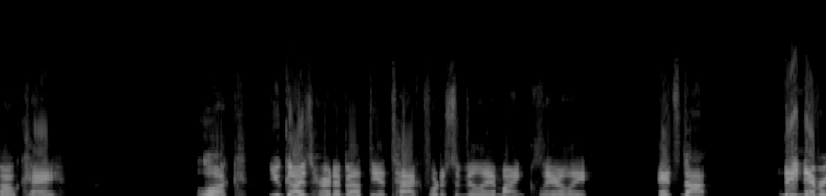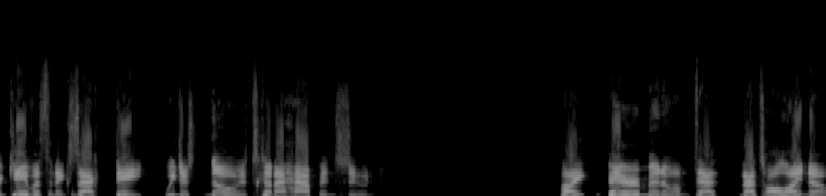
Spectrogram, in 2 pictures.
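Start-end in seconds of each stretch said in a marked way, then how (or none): 2.0-16.5 blunt, frank pirate grunt. The captured pirate looks at the players and tells what he knows, blunt pirate grunt. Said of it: "Um, he looks at you. / Look, I'm gonna be very, very blunt with you".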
